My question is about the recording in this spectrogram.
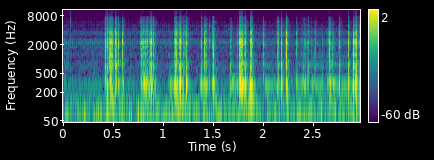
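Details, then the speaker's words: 30-year-old Marshall JCM900 SL-X 2100 100-watt 5881 valve guitar head under repair: irregular sharp scratchy crackle bursts each time the volume control is moved, no hum between; worn volume potentiometer, to be replaced with a new pot. "that pot's had it. So we need a new volume pot."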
